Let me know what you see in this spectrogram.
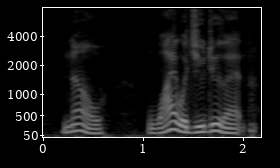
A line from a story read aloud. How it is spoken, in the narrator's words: cried as I ran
